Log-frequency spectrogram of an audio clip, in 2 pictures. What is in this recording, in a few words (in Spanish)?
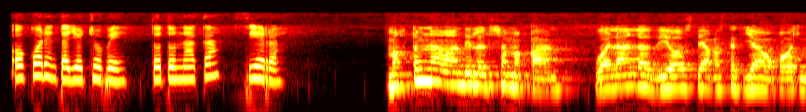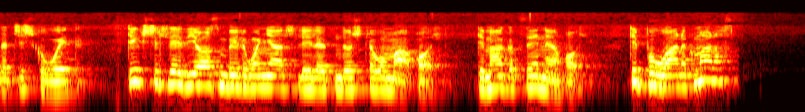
spanish mexico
